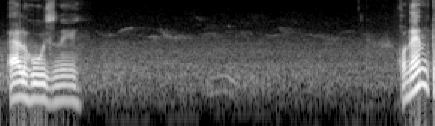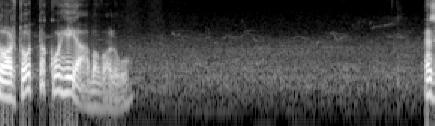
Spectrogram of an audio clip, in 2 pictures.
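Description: An elderly man speaks calmly and close by, in short bursts.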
